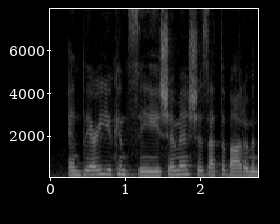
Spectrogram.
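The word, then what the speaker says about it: Przemyśl: And there you can see Siemisz is at the bottom, and that is how you pronounce the name.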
